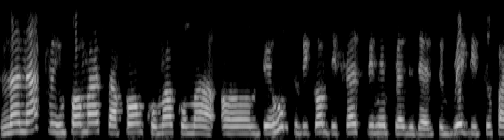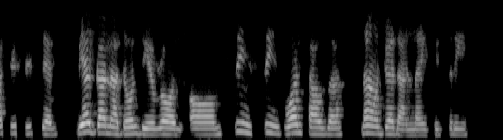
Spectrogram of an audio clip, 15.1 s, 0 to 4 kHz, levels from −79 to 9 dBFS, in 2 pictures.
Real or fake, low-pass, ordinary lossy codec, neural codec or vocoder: fake; 3.6 kHz; none; autoencoder, 48 kHz, 128 numbers a frame, DAC-VAE, trained on Japanese speech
